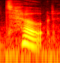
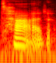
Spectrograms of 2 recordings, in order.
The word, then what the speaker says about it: Toth: killing his entire family this is Anthony Toth not Todd I've been saying the name wrong and this is his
